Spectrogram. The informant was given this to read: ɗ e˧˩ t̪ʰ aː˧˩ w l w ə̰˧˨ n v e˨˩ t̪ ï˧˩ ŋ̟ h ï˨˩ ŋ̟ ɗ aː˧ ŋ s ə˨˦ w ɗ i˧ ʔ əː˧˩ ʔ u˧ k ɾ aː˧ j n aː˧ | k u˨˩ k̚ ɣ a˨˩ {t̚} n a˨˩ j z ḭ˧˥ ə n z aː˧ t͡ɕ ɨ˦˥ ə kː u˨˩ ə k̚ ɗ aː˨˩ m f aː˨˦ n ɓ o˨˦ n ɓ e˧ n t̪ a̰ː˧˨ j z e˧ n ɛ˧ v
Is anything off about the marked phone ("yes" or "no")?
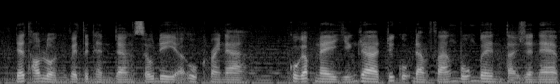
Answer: yes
